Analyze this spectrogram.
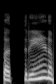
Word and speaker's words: पत्रेण: अगर शब्द में कहीं भी र, श या री की ध्वनि आ जाए तो उसके बाद आने वाला न अपनी जगह बदलकर अण हो जाता है। ये असल में उच्चारण को और स्मूथ बनाने के लिए होता है। इसीलिए पत्र शब्द में र होने की वजह से पत्रेण नहीं बल्कि पत्रेण बनता है ना दिलचस्प?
